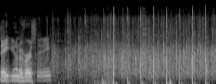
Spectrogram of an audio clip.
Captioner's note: applause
